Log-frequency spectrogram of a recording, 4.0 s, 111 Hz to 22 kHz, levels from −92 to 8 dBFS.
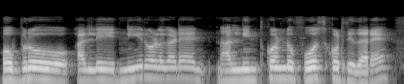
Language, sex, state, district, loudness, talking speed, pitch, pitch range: Kannada, male, Karnataka, Bangalore, -16 LUFS, 120 wpm, 145 Hz, 135-155 Hz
